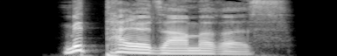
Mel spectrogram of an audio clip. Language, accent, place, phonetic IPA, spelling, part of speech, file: German, Germany, Berlin, [ˈmɪttaɪ̯lˌzaːməʁəs], mitteilsameres, adjective, De-mitteilsameres.ogg
- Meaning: strong/mixed nominative/accusative neuter singular comparative degree of mitteilsam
